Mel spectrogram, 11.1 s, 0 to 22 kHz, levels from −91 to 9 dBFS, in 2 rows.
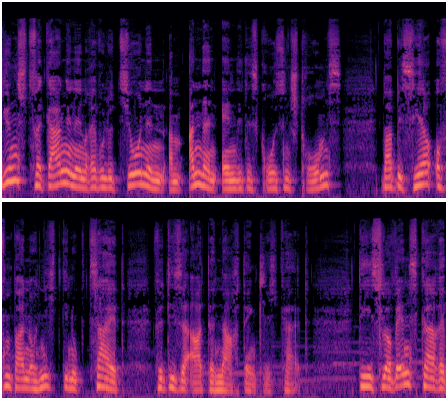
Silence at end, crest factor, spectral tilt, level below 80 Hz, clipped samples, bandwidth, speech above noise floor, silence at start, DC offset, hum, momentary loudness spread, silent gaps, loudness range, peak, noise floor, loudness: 0 s; 14 dB; -6.5 dB/octave; -54 dBFS; under 0.1%; 16.5 kHz; 25 dB; 0 s; under 0.1%; none; 10 LU; none; 4 LU; -8 dBFS; -48 dBFS; -23 LUFS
